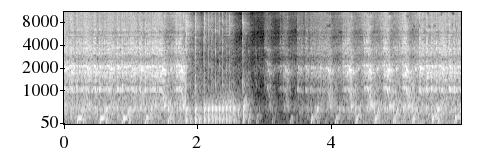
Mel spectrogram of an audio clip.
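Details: Suzuki GN250 single during reassembly, first start with mock-up wiring: thumps about three a second, a quick rev, a dip, then it settles into a steady lumpy idle; it runs fine.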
